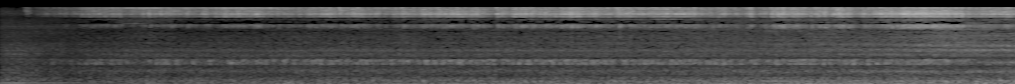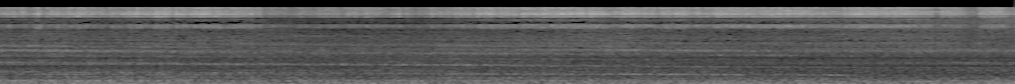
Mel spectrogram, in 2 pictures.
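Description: Electric trains in a station. Rolling noise builds over the first several seconds. Then a Twindexx double-deck regional train comes in along the platform, its drive whine falling in pitch as it brakes.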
